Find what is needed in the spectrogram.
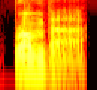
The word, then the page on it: romper: British English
